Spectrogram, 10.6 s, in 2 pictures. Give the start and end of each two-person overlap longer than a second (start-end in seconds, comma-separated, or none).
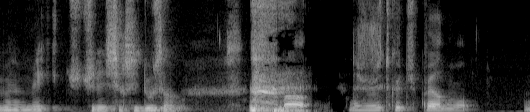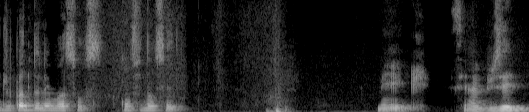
none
